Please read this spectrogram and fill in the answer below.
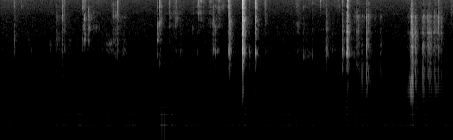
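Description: Teeth biting into and crunching a hard, grooved edible slate clay bar: scattered crisp clicks, one sharp snap about three seconds in, and denser crunching near the end.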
